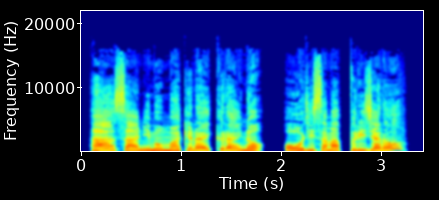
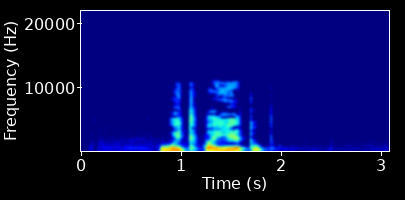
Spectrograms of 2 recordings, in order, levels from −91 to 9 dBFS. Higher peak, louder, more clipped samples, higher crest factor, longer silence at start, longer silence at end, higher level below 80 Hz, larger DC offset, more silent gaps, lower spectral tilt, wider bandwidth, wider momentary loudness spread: first, 0 dBFS vs -8 dBFS; first, -14 LUFS vs -22 LUFS; neither; about the same, 14 dB vs 18 dB; second, 0.1 s vs 0.8 s; second, 0.2 s vs 1.3 s; first, -66 dBFS vs -84 dBFS; neither; first, 1.83-2.03 s, 2.61-2.69 s vs none; second, -4.5 dB/octave vs -6 dB/octave; first, 15.5 kHz vs 11 kHz; second, 3 LU vs 16 LU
